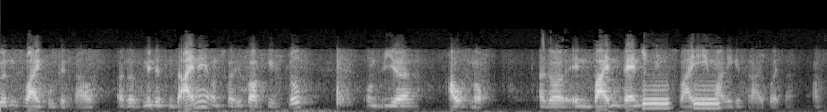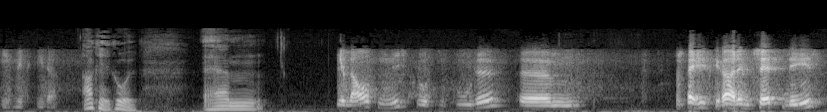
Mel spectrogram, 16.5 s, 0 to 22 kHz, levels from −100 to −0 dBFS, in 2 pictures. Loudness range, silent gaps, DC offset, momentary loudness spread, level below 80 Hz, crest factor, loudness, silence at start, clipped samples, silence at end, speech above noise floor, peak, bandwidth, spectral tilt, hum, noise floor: 14 LU; none; under 0.1%; 21 LU; -62 dBFS; 24 dB; -23 LUFS; 0 s; under 0.1%; 0.05 s; 38 dB; -2 dBFS; 7.8 kHz; -5.5 dB/octave; none; -62 dBFS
